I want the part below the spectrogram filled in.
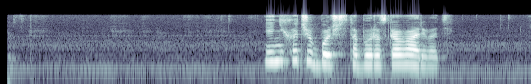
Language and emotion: Russian, neutral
